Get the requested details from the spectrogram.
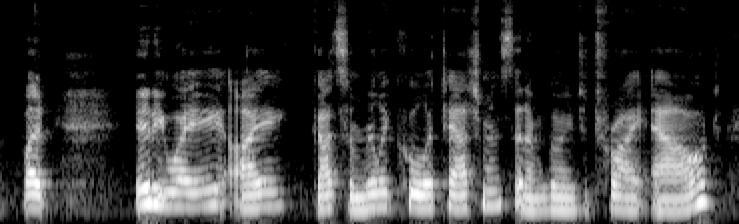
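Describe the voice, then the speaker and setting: In a normal speaking voice, a woman with a medium pitch talks at a fairly slow pace, with ordinary pitch variation and big swings in loudness. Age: 60s. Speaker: sewing hobbyist video host. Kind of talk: casual tutorial. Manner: casual, with filler words.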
